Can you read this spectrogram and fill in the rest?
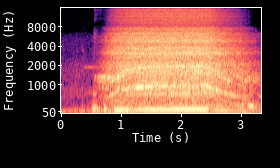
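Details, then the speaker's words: Single small 12 V vent fan for a camper, run off a battery: spins up to a steady airy whoosh with a low hum, running smoothly but noisily; normal fan run. "They're very noisy, which I'll demonstrate here on this battery."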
